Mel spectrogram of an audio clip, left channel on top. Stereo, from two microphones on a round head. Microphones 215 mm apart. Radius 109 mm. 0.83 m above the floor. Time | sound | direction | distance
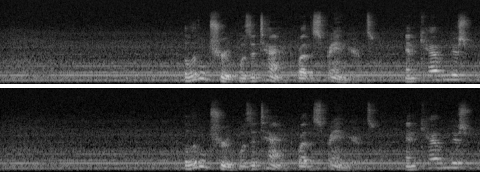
1.8 | a man speaking | 60° left (ahead or behind) | 1.9 m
